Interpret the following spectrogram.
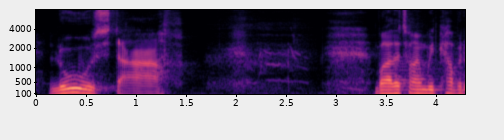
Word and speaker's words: Lowestoft: up onto the cliffs typically town names aren't pronounced how you'd read them and I thought we'd stopped in Lowestoft for a break but it turns out they call it lose staff by the time we'd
